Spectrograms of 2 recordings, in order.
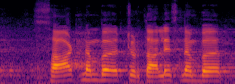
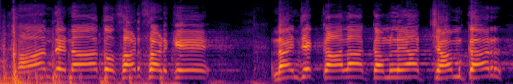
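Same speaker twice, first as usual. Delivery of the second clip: building poetic declamation; 7 semitones higher, 4 dB louder than usual. Acted. MP taunts Imran Khan's critics in verse, rising declamation. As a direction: build the couplet up into a triumphant retort. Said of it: "sir मैं एक शेर पढ़ के".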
